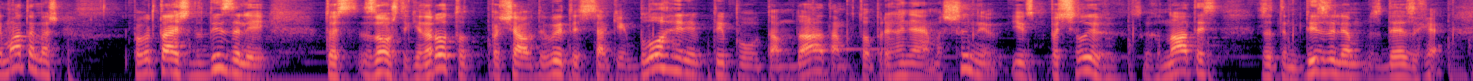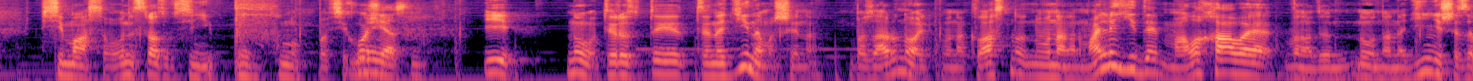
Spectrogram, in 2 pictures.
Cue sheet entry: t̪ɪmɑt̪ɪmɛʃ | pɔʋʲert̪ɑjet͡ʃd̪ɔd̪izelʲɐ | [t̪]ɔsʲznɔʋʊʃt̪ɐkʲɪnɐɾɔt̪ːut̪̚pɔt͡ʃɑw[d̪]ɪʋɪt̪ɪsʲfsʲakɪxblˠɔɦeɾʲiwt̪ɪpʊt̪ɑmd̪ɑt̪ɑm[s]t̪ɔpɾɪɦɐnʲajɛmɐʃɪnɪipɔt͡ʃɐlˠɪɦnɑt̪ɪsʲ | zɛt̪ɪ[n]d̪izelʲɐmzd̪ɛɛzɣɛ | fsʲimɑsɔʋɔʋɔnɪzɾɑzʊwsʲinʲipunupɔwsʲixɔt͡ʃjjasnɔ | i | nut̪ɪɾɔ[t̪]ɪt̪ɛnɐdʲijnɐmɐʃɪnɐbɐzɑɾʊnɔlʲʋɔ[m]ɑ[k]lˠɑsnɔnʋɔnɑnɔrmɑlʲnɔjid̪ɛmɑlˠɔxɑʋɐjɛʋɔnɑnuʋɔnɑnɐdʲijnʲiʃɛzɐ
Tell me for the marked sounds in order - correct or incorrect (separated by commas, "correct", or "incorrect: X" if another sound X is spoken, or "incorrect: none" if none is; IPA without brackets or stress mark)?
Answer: correct, correct, incorrect: x, incorrect: m, correct, incorrect: n, correct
